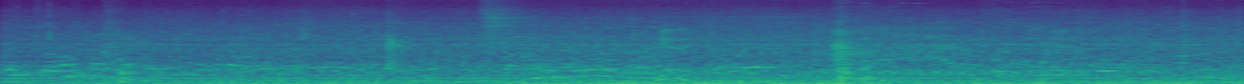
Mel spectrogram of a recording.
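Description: Ambience of an open-air gathering: indistinct voices murmuring over a steady low hum, with a few faint clicks.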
